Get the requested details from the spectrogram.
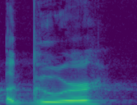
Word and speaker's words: Agur: It's A-G and big letters, G-O-O-R, Agur.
